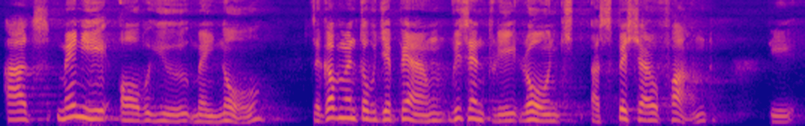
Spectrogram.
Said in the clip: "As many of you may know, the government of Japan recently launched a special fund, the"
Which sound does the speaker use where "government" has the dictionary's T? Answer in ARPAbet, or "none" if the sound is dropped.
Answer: T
